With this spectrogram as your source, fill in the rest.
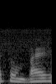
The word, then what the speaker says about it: Thunberg: Aunque se pronuncia Thunberg y decían por ahí.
